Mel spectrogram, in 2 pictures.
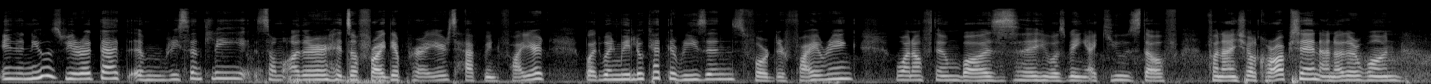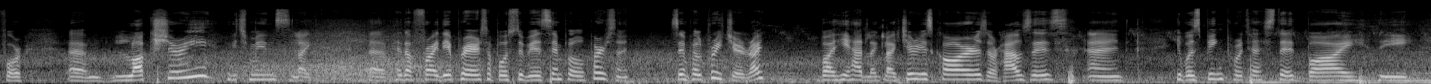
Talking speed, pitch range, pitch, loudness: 160 wpm, 180-230 Hz, 205 Hz, -20 LUFS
